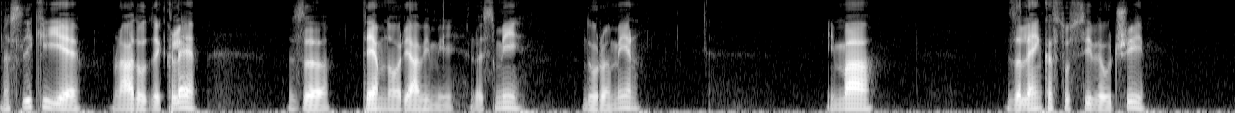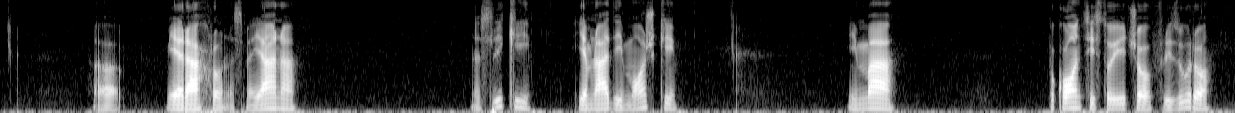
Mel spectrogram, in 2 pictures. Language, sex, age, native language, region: Slovenian, male, 18-29, Slovenian, Central Slovenia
